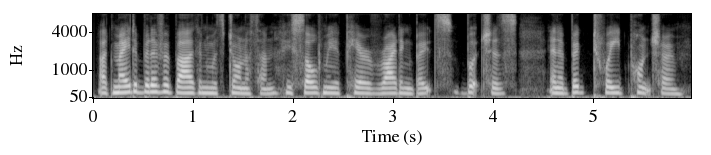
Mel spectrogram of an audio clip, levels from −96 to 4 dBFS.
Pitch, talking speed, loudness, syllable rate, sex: 190 Hz, 230 wpm, -18 LUFS, 5.4 syllables/s, female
